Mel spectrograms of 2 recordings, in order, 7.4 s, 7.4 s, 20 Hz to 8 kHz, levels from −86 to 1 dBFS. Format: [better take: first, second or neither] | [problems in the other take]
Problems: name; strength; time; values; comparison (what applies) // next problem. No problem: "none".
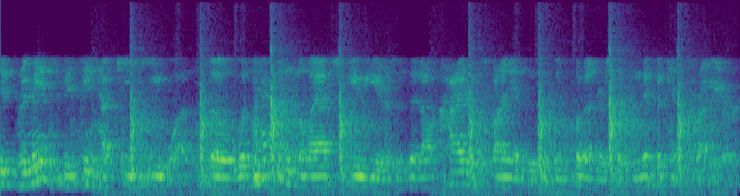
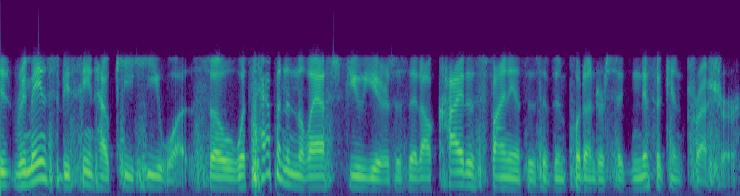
second | background sound (Hammer); 5 dB below the speech // room echo; dies away in 0.6 s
